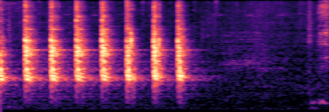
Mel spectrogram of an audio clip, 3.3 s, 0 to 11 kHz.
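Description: Seven evenly spaced metallic taps on a stuck part of a 1963 Ford Falcon, sharp and close, followed by a quiet pause.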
